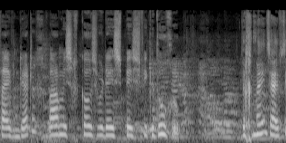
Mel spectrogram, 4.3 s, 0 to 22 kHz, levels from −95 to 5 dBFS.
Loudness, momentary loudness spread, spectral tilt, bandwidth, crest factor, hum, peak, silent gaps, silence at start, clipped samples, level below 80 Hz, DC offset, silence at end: -23 LUFS; 12 LU; -3.5 dB/octave; 16.5 kHz; 16 dB; none; -6 dBFS; none; 0 s; under 0.1%; -54 dBFS; under 0.1%; 0 s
